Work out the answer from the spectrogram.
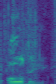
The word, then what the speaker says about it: Aldi: Uh, not Aldi like the car. It's an oldie.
